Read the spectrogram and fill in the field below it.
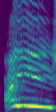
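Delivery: very high, loud shriek. A narrator's reading. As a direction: shriek it at the top of the voice. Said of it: "shrieked Flap".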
